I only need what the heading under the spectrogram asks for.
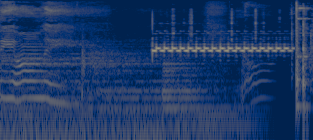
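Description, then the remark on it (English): A steady electronic tone, like a phone ringing, sounds for about two seconds over a low musical bed, then cuts off with a few sharp clicks, introducing a phone call from Rahsaan Thomas in a California state prison. “And now, a phone call from Rahsaan Thomas.”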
